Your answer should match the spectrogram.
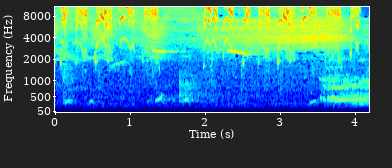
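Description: Forest ambience: quick runs of short, high-pitched chirps, with a few brief whistles, over a faint hiss.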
